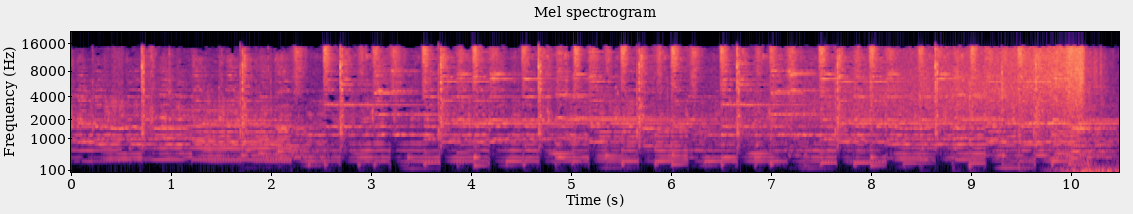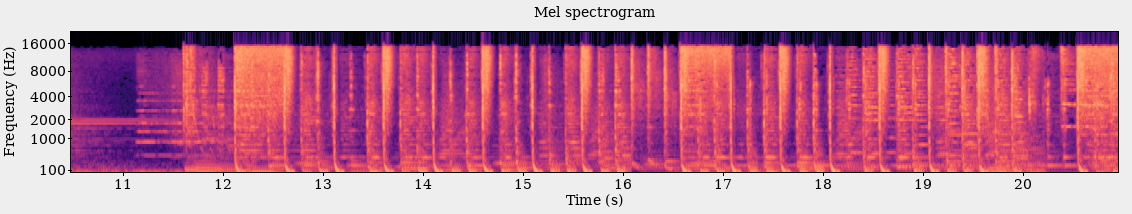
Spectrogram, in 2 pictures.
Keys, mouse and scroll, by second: 0.2-0.6 alt+scroll up 1, 0.6 ctrl+s, 7.2-14.1 drag, 17.5 click.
